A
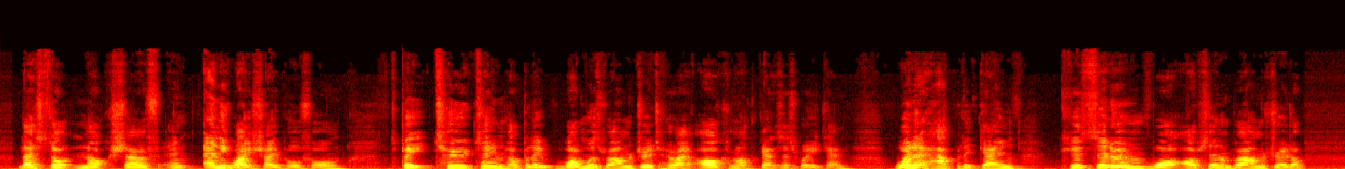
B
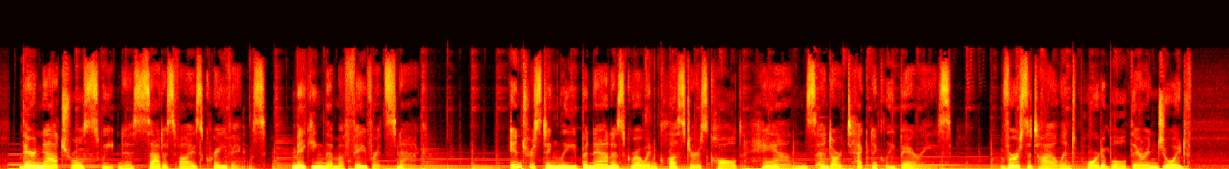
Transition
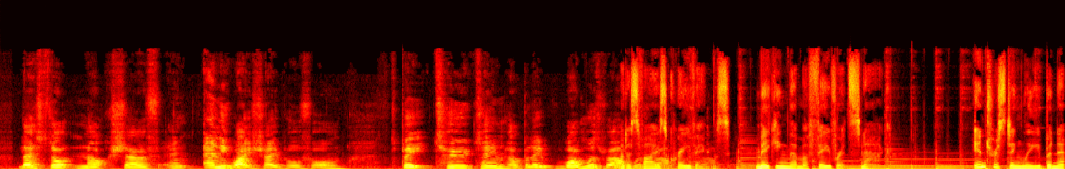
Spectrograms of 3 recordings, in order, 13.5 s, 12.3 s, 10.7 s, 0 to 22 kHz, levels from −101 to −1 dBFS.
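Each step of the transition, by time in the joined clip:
A
0:05.51–0:06.21: delay throw 470 ms, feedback 25%, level −9 dB
0:06.21: continue with B from 0:01.57

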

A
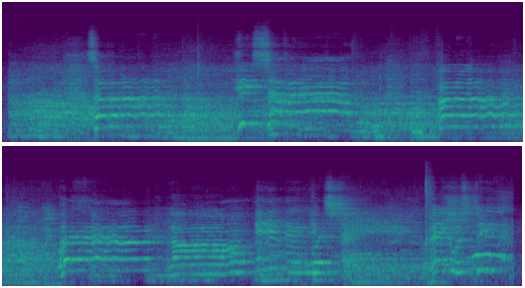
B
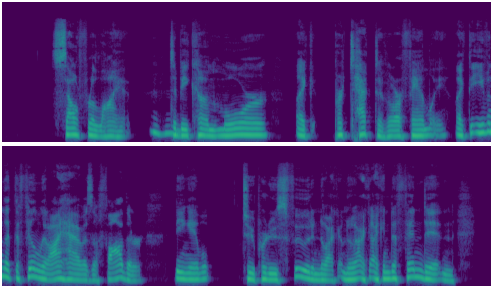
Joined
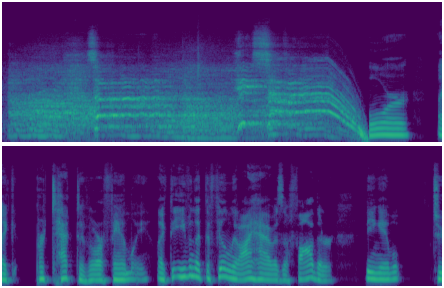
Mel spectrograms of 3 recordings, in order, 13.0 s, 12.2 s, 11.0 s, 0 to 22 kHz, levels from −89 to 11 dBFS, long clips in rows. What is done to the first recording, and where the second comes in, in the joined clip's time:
A
0:04.07: tape stop 0.52 s
0:04.59: continue with B from 0:02.82

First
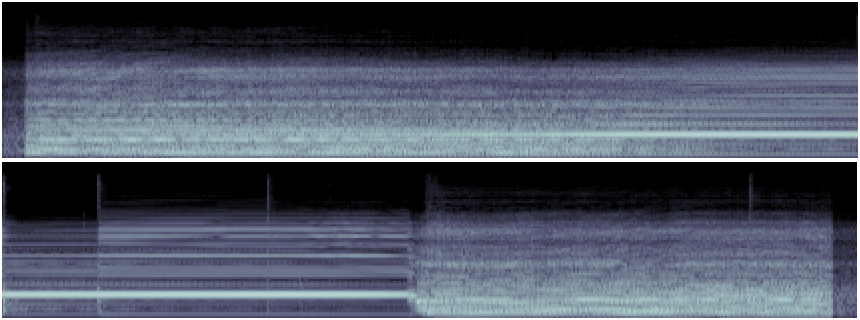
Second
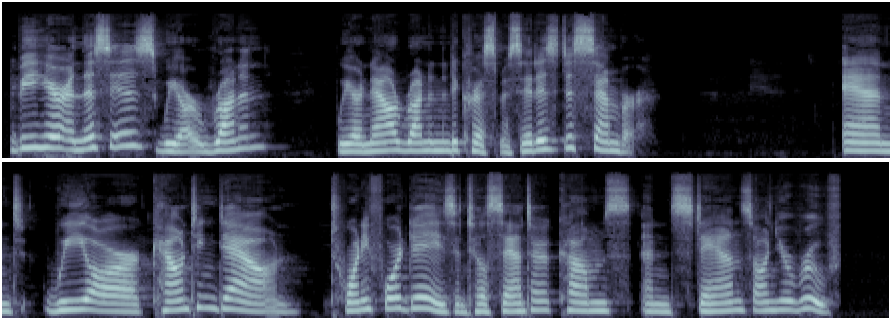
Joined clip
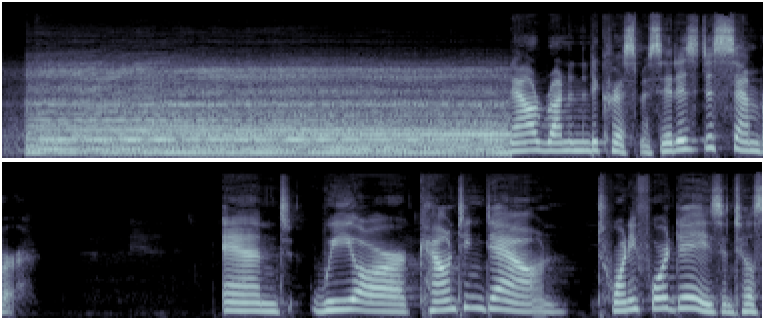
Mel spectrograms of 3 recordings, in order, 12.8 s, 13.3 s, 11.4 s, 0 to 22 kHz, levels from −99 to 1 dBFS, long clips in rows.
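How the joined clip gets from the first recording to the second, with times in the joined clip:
first
0:03.81: continue with second from 0:02.76

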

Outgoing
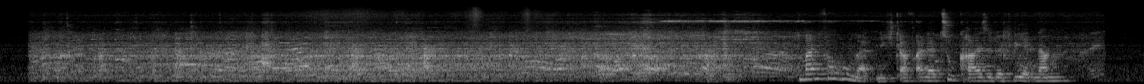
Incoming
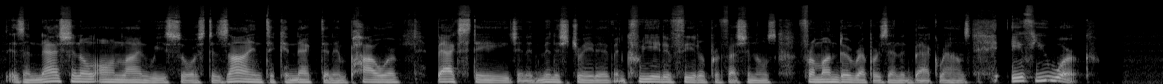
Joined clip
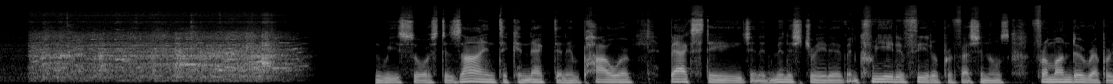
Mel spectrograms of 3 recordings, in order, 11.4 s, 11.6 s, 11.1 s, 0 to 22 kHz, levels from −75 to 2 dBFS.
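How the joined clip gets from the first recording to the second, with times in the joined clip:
outgoing
0:02.65–0:03.23: fade out quadratic
0:03.23–0:03.76: silence
0:03.76: continue with incoming from 0:01.43

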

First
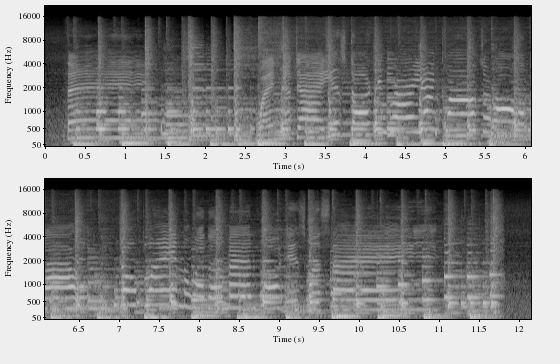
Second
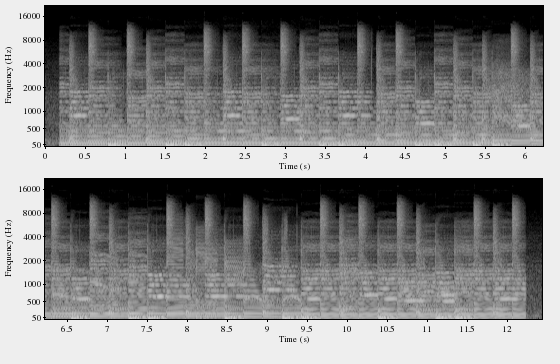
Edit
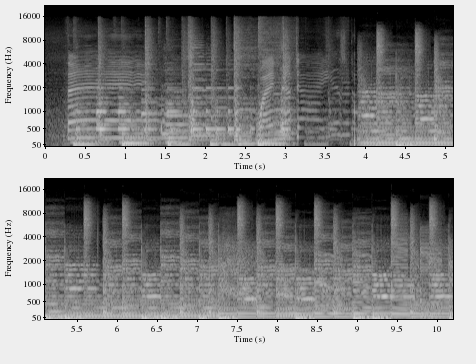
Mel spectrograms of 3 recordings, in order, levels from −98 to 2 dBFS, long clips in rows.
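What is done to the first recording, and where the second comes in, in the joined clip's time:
first
0:03.16–0:04.01: output level in coarse steps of 21 dB
0:03.94: continue with second from 0:02.26, crossfade 0.14 s

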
